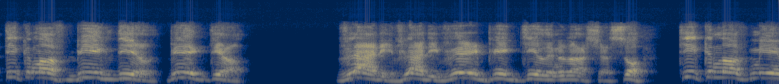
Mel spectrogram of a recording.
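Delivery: imitating a Russian coach with a hammed-up Russian accent. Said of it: "That was my Russian accent pretty good?".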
